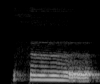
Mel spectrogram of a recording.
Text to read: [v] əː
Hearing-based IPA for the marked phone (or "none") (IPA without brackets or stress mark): θ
